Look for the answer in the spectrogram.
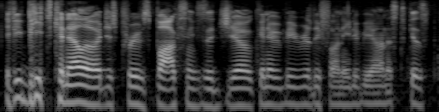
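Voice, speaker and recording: A man's voice: mid-range voice, level tone, fast talker, vocal fry, a little mellow. A young man hosting his own MMA channel, ranting in a heated, profane and blunt way about a boxing match. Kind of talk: ranting reaction vlog.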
